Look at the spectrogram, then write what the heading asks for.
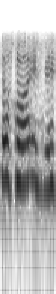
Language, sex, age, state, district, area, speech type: Bengali, female, 30-45, West Bengal, Murshidabad, rural, conversation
